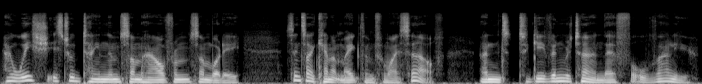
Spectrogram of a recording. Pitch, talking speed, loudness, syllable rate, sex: 115 Hz, 205 wpm, -16 LUFS, 5.8 syllables/s, male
